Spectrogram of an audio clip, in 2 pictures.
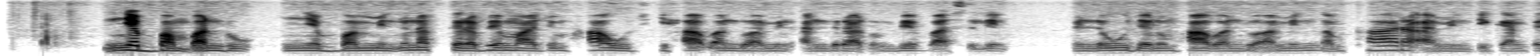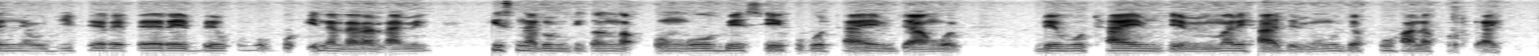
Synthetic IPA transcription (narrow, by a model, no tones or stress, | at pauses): ɲɛbːamɓandu | ɲɛbːamːinɗɔnaftiɾabɛmad͡ʒumhawud͡ʒikiha̰ːɓanduamina̰ndiɾaɗumbɛvasilin | minɗɔwud͡ʒaɗumhaːɓandua̰minŋɡamkʰaːɾa̰ʔa̰mindiɡantaɲawd͡ʒifɛɾɛfɛɾɛbɛkumɔboʔinalaɾala̰min | kisnaɗumdiɡaŋɡaɓɔŋɡɔbɛsḛkuɡɔtʰa̰jimd͡ʒaŋɡɔl | bɛbɔtʰajimd͡ʒɛminmaɾiha̰ːd͡ʒɛ̰minwud͡ʒafuha̰lafuɾɗa̰ːki̥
